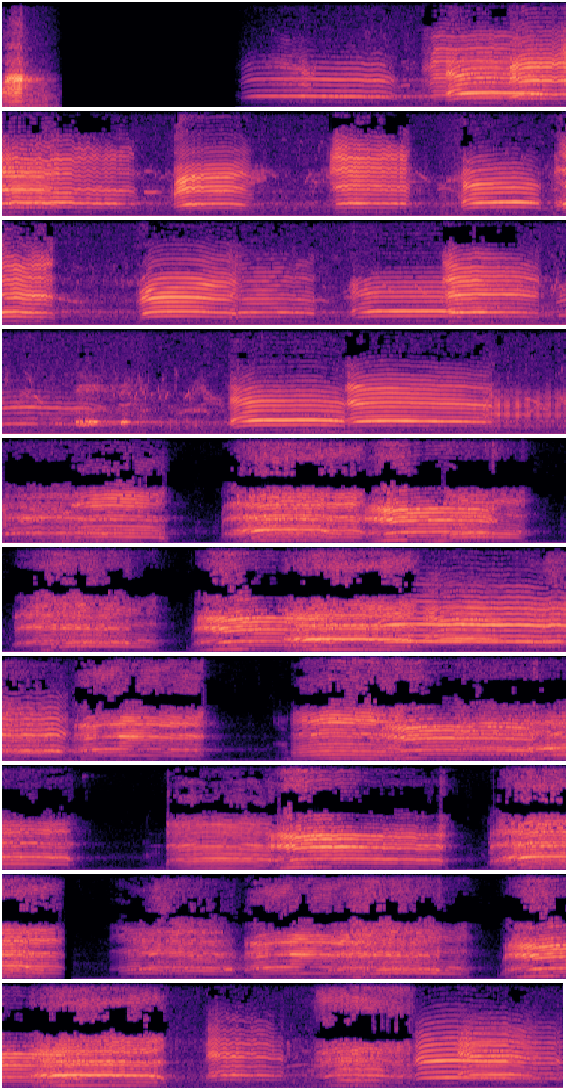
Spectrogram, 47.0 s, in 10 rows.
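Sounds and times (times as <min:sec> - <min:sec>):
sheep bleating: 0:02.0 - 0:09.9, 0:10.5 - 0:15.2, 0:16.0 - 0:33.6, 0:34.2 - 0:46.9
background hiss: 0:03.0 - 0:21.5, 0:41.8 - 0:46.9.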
